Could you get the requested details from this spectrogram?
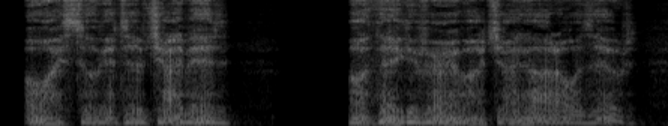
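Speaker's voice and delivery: raspy put-on superhero voice. Chiming back in after thinking the voice was done: raspy Batman voice. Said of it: "this voice is just so raspy that it hurts".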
